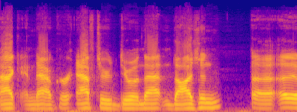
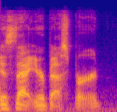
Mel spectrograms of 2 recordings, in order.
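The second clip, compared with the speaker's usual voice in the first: play-acted angry, all-caps reading; 5 semitones lower, 10 dB quieter than usual. Reading out a best friend's all-caps message: imitating an angry message. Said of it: "Like, angrily".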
